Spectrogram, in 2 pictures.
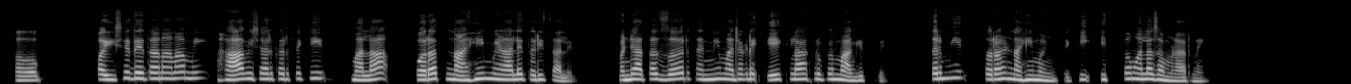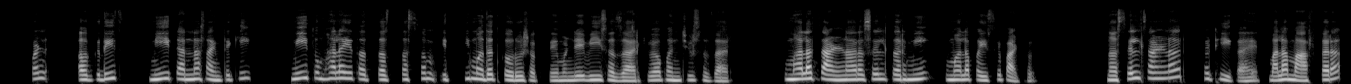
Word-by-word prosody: अ, - - -4 0.8
पैसे 225 +4 +1
देताना 275 -1 +2
ना 280 +1 -1
मी 280 +1 -5 0.2
हा 220 +2 +6
विचार 255 -1 -1
करते 250 +1 -4
की 280 0 -3 0.3
मला 215 +5 +2 0.3
परत 225 +4 +4
नाही 225 +1 +3
मिळाले 235 -1 +3
तरी 215 +1 0
चालेल 170 -6 -5 0.4
म्हणजे 215 +3 +4
आता 245 +1 +1
जर 255 +3 +1
त्यांनी 235 +1 +2
माझ्याकडे 240 0 +1 0.2
₹1,00,000 240 +1 -1
मागितले 190 -4 0 0.5
तर 255 - +3
मी 300 +2 -3 0.3
सरळ 240 +3 +2
नाही 220 -2 +4
म्हणते 175 -6 0
की 225 -1 -6
इतकं 245 +3 -4
मला 250 -1 +3
जमणार 170 -8 0
नाही. 145 -1 -9 1.8
पण 265 +2 -3 0.3
अगदीच, 220 +6 +1 0.3
मी 235 +5 +4
त्यांना 245 0 +3
सांगते, 215 -4 -1
की 280 +2 -8 0.4
मी 265 +4 +2
तुम्हाला 275 +1 0
हे 280 -1 +2
त - - -2 0.2
त - - 0 0.2
तत्सम 260 +4 -4
इतकी 225 +4 -7
मदत 235 -4 +2
करू 195 -2 +3
शकते. 180 0 -6
म्हणजे 185 +2 +1
20,000 190 -5 +1
किंवा 195 +1 0
25,000 190 -5 -2
तुम्हाला 245 - +2
चालणार 220 -2 +4
असेल, 240 +2 0
तर 225 -1 +2
मी 235 +3 +4 0.2
तुम्हाला 215 0 +3
पैसे 195 +1 -2
पाठवते. 165 -2 -3 0.8
नसेल 260 +8 +2
चालणार, 285 +4 0 0.2
तर 260 - -3
ठीक 195 -8 -4
आहे, 165 +2 -3
मला 195 +4 +4
माफ 180 -1 +1
करा, 220 +5 +3
230 Hz, 150 wpm, -22 LUFS, 200-255 Hz, 1.8 s, हा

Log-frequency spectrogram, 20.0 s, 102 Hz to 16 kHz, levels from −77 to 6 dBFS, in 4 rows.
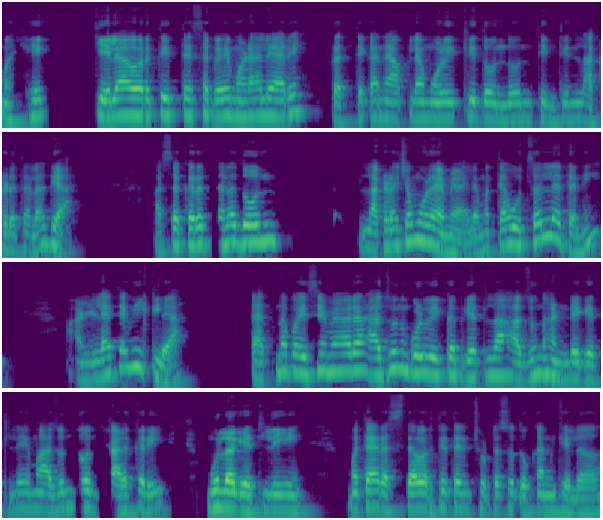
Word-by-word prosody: मग 135 - -2
हे 160 +1 +1 0.5
केल्यावरती 165 +1 +5
ते 170 - +1
सगळे 165 -1 0
म्हणाले, 160 +1 0
"अरे, 160 +3 +2 0.3
प्रत्येकाने 150 +4 -3
आपल्या 150 +1 -1
मुळीतली 145 +1 -2
2-2, 145 0 -3
3-3 140 0 -6
लाकडं 135 0 -3
त्याला 140 +4 -3
द्या." - - +3 0.8
असं 170 - 0
करत 175 +2 +4
त्याला 180 +3 +1
2 195 +1 +4 0.8
लाकडाच्या 165 +6 +1
मुळ्या 200 -8 +4
मिळाल्या. 110 -2 -3
मग 150 - -7
त्या 160 - +1
उचलल्या 215 +8 0
त्यांनी - - -3 0.7
आणल्या 150 +5 -1
त्या 230 - 0
विकल्या, 220 -12 0 0.6
त्यातनं 155 +7 -1
पैसे 185 +2 +1
मिळाल्यावर 200 0 +2
अजून 215 +6 +1
गूळ 190 -1 +2
विकत 170 -1 +1
घेतला, 165 +2 +1
अजून 165 +6 -3
हंडे 145 -4 +1
घेतले 140 +1 -4
मग 145 -1 -1
अजून 140 +3 -2
2 155 -3 +1
शाळकरी 130 +4 +1 0.4
मुलं 155 -1 +8
घेतली. 135 0 0 0.5
मग 140 - 0
त्या 155 0 +6
रस्त्यावरती 140 +3 +2
त्यांनी 145 -1 0
छोटंसं 140 0 -5
दुकान 125 +1 -2
केलं. 115 0 -3
155 Hz, 155 wpm, -24 LUFS, 140-170 Hz, 0.8 s, मुलं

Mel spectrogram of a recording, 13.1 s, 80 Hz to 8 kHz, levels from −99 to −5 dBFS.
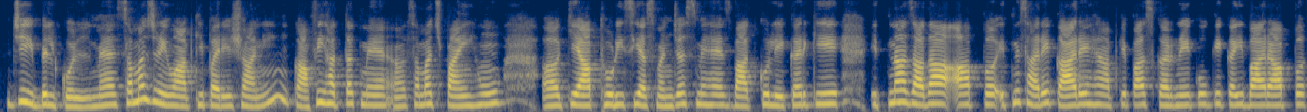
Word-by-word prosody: जी 280 -4 +2
बिल्कुल, 210 -4 +1
मैं 215 +3 0
समझ 295 +4 +2
रही 250 -3 +2
हूँ 215 -1 +1
आपकी 200 +2 0
परेशानी 205 - -1 0.2
काफ़ी 200 +8 +1
हद 250 -1 +1
तक 245 0 0
मैं 215 -1 -1
अ, 190 +1 -4
समझ 230 +2 0
पाई 205 0 +1
हूँ 230 +2 -2 0.5
अ, 205 +2 +1
कि 235 - +2
आप 210 0 +2
थोड़ी-सी 225 0 -1
असमंजस 205 +3 -2
में 230 - -2
हैं 220 0 -2
इस 210 - -10
बात 195 -1 +1
को 230 - +1
लेकर 215 +1 -1
के 240 +1 +1 0.4
इतना 270 +4 +2
ज़्यादा 245 -1 +4
आप 230 -1 +4 0.2
इतने 260 +5 -5
सारे 245 -1 +1
कार्य 210 +3 +5
हैं 230 -1 -3
आपके 220 +2 -5
पास 225 0 -2
करने 215 0 -1
को, 230 +1 -3
कि 240 +2 -6
कई 225 +1 0
बार 220 0 +2
आप 220 0 +2
220 Hz, 195 wpm, -23 LUFS, 210-235 Hz, 0.5 s, कार्य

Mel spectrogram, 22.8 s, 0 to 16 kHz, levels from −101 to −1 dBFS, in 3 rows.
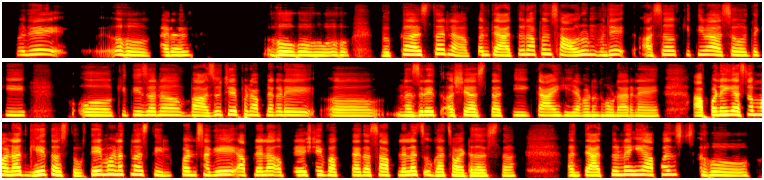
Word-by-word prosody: म्हणजे 270 +4 -2 0.6
हो. 225 -5 0
खरंच. 215 +1 -1 0.8
हो, 235 - +5
हो, 225 -1 +2
हो, 205 0 -1
हो. 215 0 -3 0.4
दुःख 195 +8 -3
असतं 265 +4 +3
ना 215 -8 -1
पण 235 0 -2
त्यातून 220 +6 +1
आपण 290 +2 +1
सावरून 245 +2 +1
म्हणजे 245 +4 -2 0.3
असं 255 +5 -1
किती 250 +2 -7
वेळा 255 -1 +3
असं 225 +1 -2
होतं 215 0 -3
की 220 -1 -4 0.6
अ, 210 - -3 0.3
किती 225 +1 -4
जणं 225 -1 0
बाजूचे 220 +5 +1
पण 245 - -1
आपल्याकडे 220 +1 -1 0.4
अ, 195 - -7 0.7
नजरेत 225 +1 +2
असे 225 +4 -1
असतात 205 -1 0
की 205 -1 -5
काय 200 -1 +1
हिच्याकडून 195 0 -2
होणार 190 -1 -1
नाही. 180 -1 -3 0.5
आपणही 230 +3 +4
असं 250 +2 +4
मनात 240 0 +5
घेत 250 +2 +6
असतो 200 -5 +2
ते 250 +1 +6
म्हणत 265 0 +4
नसतील 235 -6 +1
पण 230 -1 +1
सगळे 235 +2 +3
आपल्याला 230 +2 0
अपयशी 220 +3 -1
बघतायेत 215 -1 0
असं 225 +3 0
आपल्यालाच 220 +2 +2
उगाच 210 -2 +1
वाटत 190 -1 +3
असतं 185 0 -5 0.6
आणि 200 -1 -1
त्यातूनही 245 +5 +3
आपण 260 +3 -1 0.3
हो. 200 -2 0
220 Hz, 155 wpm, -24 LUFS, 205-240 Hz, 0.8 s, घेत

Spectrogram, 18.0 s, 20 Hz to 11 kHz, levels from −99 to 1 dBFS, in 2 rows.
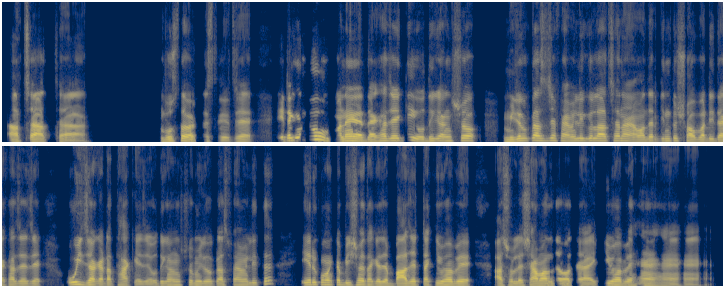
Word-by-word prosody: আচ্ছা, - - 0
আচ্ছা - - -9 1.3
বুঝতে 150 +3 0
পারতেছি 120 -5 -4 0.2
যে - - -2 0.5
এটা - - +3
কিন্তু 220 +5 -2 0.3
মানে 145 +3 +4 0.3
দেখা 130 +6 +3
যায় 180 0 +4
কি 215 - -6
অধিকাংশ 155 0 -2 0.6
মিডল 165 +6 +2
ক্লাস 190 -2 +4
যে 190 - 0
ফ্যামিলি 160 +1 0
গুলো 170 -1 +2
আছে 175 +2 -5
না? - - +3
আমাদের 145 +2 0
কিন্তু 160 +1 -5
সবারই 145 +2 +1
দেখা 135 +2 +1
যায় 145 0 -1
যে 145 - 0 0.4
ওই 185 - +5
জায়গাটা 150 -1 +4
থাকে 130 -6 -1
যে - - -5
অধিকাংশ 135 +2 -4 0.2
মিডল 135 0 -2
ক্লাস 145 0 -1
ফ্যামিলি 145 +1 -2
তে 215 - -2 0.5
এরকম 170 0 +1
একটা 170 +2 -1
বিষয় 155 +1 0
থাকে 140 -1 0
যে - - +3
বাজেটটা 140 +4 +5
কিভাবে 140 -1 +3 0.5
আসলে 125 +1 -1
সামাল 130 -1 +5
দেওয়া 120 0 +3
যায়। 110 -2 +1
কিভাবে 140 -1 +1
হ্যাঁ, 125 -2 0
হ্যাঁ, 110 -2 -4
হ্যাঁ, 95 -2 -5
হ্যাঁ। - - -26
145 Hz, 165 wpm, -23 LUFS, 130-155 Hz, 1.3 s, ওই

